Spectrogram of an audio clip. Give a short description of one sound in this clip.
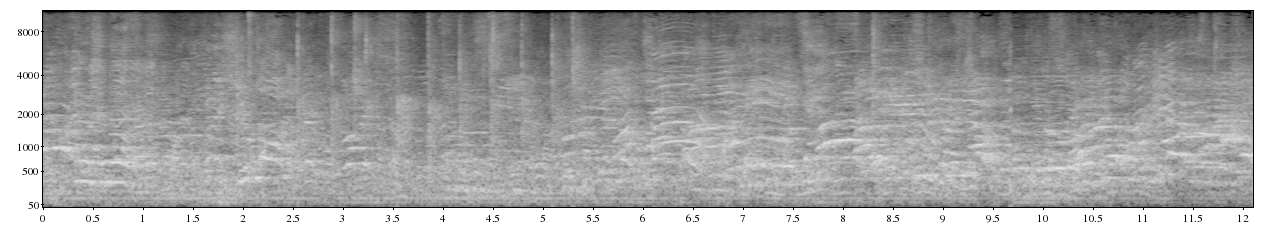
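A crowd of spectators cheers and shouts in an echoing hall.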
